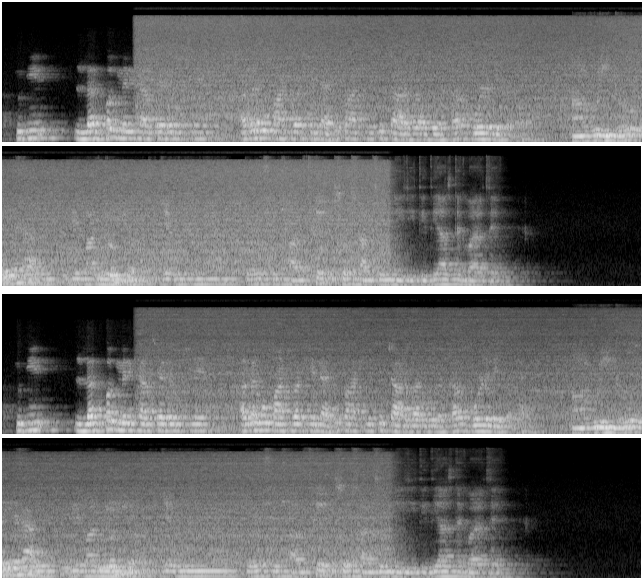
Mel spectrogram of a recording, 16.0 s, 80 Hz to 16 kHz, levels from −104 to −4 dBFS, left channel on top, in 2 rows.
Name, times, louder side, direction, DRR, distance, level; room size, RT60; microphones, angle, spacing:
voice 1, 0.2-0.5 0.9-2.7 3.0-6.6 8.0-9.8, right 1 dB, 65° right, -2 dB, 1.8 m, -27 dB
sound 1, 1.6-12.9, left 3 dB, 70° left, 0.9 m, -36 dB
voice 2, 7.1-14.2, right 1 dB, 40° left, 2 dB, 1.1 m, -28 dB
6.0 x 5.1 x 3.7 m, 0.94 s
head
